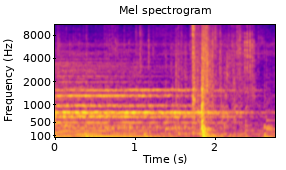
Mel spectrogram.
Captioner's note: teeter-totter thuds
